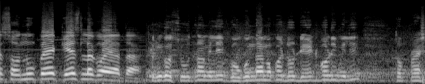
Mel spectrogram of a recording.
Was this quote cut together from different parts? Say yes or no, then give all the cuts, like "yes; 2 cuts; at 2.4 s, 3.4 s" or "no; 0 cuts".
yes; 1 cut; at 1.5 s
